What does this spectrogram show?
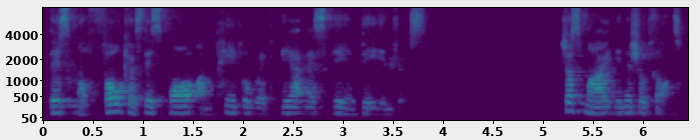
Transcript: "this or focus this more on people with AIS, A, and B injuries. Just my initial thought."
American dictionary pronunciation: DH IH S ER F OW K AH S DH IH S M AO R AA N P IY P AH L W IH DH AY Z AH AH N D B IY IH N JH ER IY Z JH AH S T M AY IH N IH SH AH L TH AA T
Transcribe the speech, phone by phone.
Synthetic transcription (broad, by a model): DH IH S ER F OW K AH S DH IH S M AO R AA N P IY P AH L W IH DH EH S AH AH N B IY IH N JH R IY S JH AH S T M AY IH N IH SH AH L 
